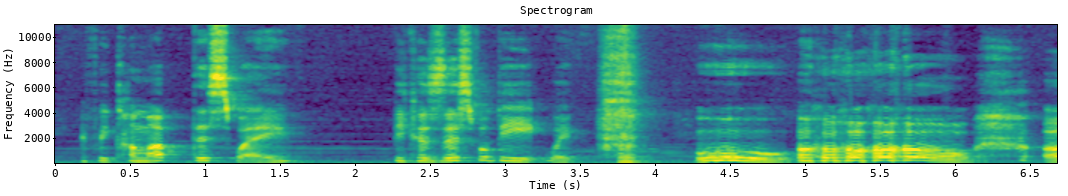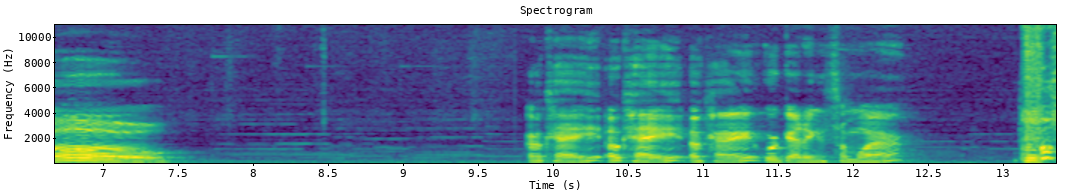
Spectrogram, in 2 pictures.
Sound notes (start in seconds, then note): 3.5 blowing hair raspberry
